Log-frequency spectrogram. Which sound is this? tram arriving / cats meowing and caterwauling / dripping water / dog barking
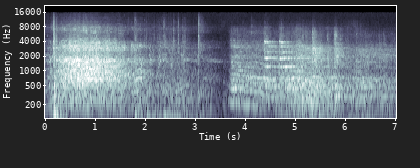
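tram arriving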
